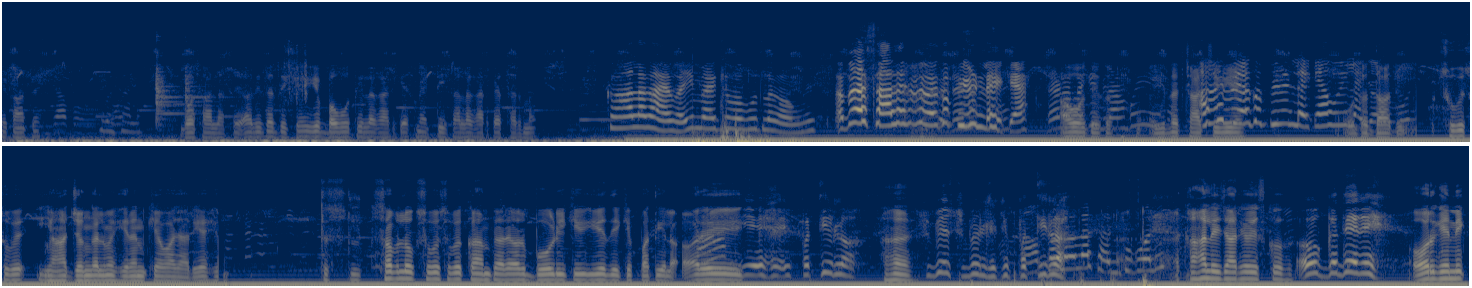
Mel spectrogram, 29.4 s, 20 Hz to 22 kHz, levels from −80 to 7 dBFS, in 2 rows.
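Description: From 6.2 s to the end, a steady low drone at 50 Hz sits under the sound, roughly as loud as the sound itself. This is mains hum: a ground loop or nearby transformer leaking the power-line frequency into the signal path.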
